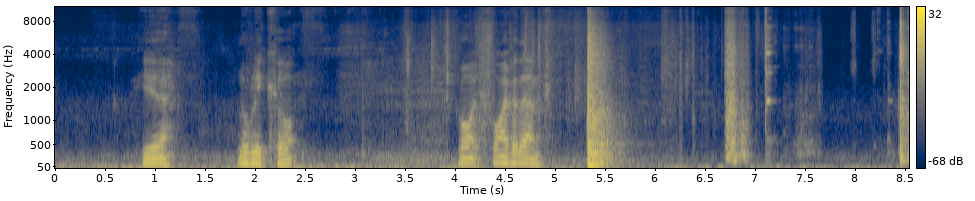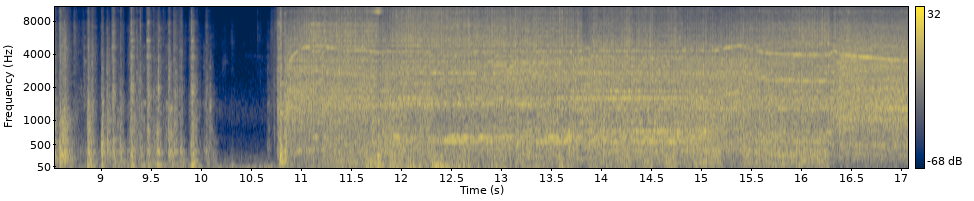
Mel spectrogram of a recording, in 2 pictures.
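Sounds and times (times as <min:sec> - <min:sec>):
chop saw motor whining: 0:10.7 - 0:17.0.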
